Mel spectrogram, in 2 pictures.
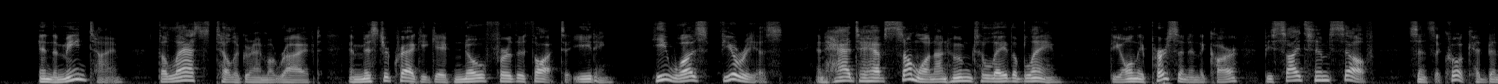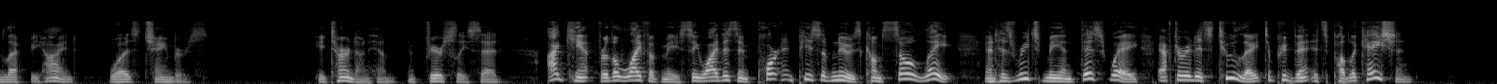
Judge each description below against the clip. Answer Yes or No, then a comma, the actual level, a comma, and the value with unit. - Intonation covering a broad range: Yes, wide, 7.7 semitones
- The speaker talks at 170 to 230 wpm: Yes, average, 180 wpm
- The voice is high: No, medium, 145 Hz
